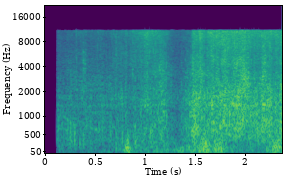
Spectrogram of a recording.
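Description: Skis sliding over snow with wind rushing across the camera microphone, getting much louder about one and a half seconds in as the skier moves off down the slope.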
